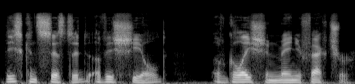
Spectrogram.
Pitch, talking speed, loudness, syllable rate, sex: 95 Hz, 135 wpm, -18 LUFS, 5.7 syllables/s, male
